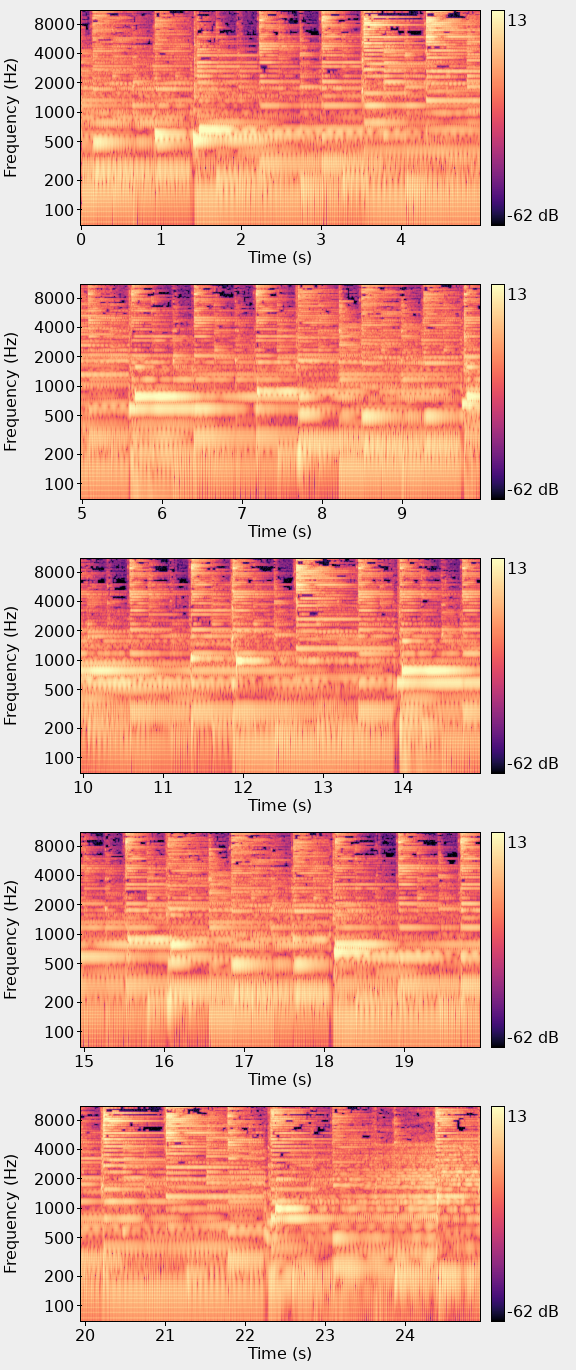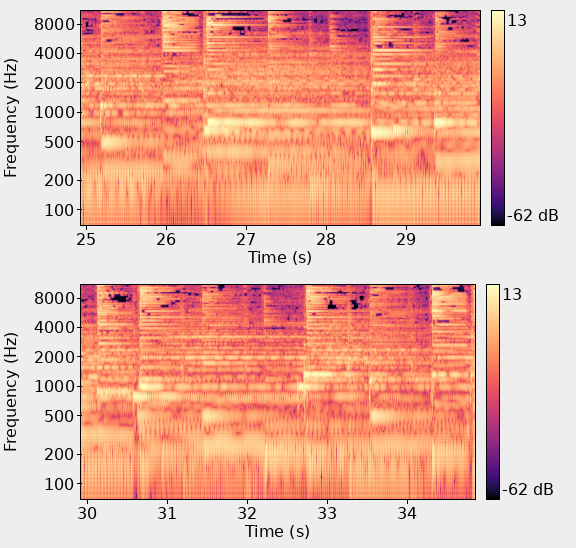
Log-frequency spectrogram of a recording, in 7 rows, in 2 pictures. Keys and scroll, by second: 0.0 p, 27.8-28.1 shift+space, 31.2 g.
